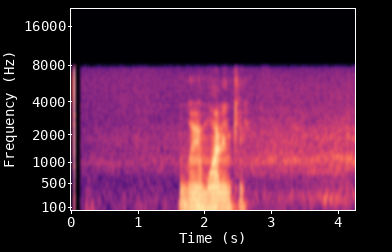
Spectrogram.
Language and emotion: Russian, neutral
